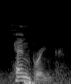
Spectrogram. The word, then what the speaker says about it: Tenbrink: Tenbrink. Okay. Tenbrink. It's almost like one word.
